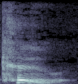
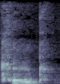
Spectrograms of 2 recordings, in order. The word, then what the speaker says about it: coup: we say ku not koop why is that well yeah we should note the irregular pronunciation c-o-u-p we pronounce it ku no p this is because it originally comes from the french language okay which has a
